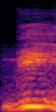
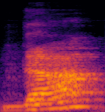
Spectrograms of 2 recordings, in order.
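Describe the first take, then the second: First: The word ends with a long 'ee' vowel. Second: The word ends with a short 'uh' vowel. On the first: The speaker calls it right. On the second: The speaker calls it wrong.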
